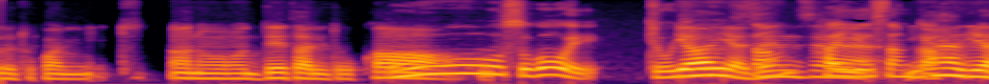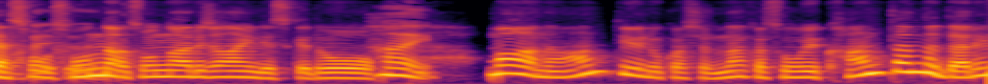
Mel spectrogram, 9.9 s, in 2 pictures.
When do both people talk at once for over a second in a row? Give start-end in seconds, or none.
3.4-5.6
